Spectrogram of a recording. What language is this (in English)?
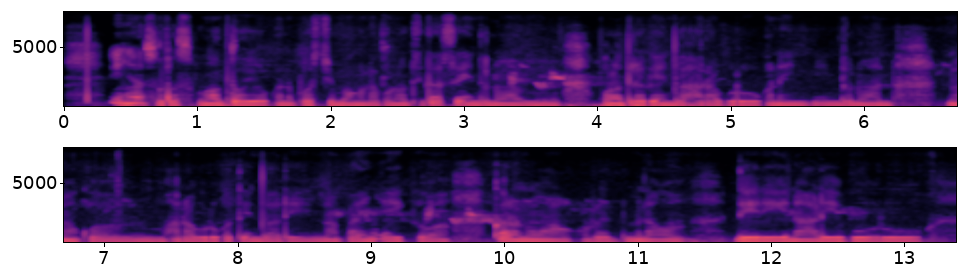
Santali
